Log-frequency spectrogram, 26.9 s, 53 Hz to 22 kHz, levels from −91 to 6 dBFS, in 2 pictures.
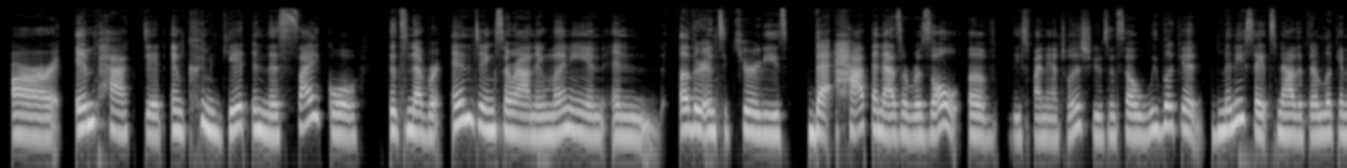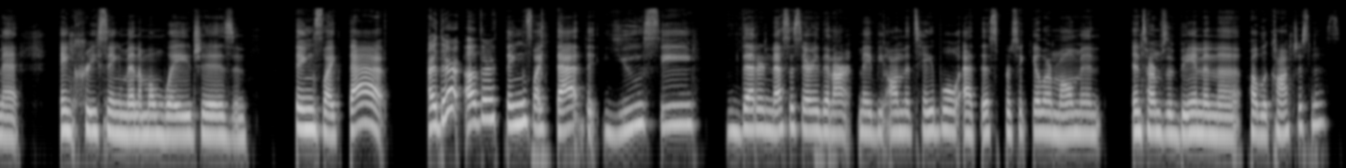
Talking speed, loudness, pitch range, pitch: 165 wpm, -22 LUFS, 175-215 Hz, 195 Hz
